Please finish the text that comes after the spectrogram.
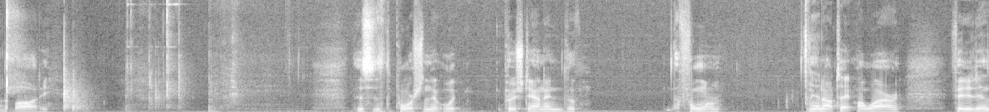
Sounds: speech

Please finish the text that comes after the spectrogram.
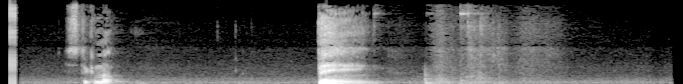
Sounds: speech

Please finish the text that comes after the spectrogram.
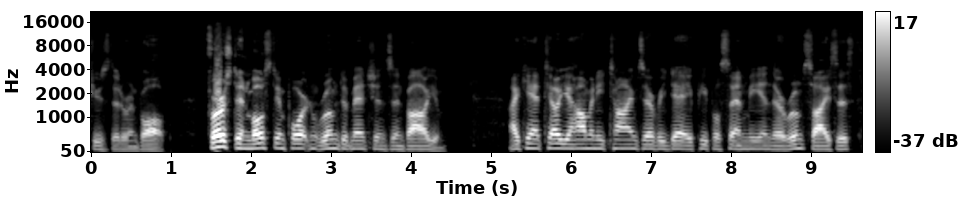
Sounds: speech

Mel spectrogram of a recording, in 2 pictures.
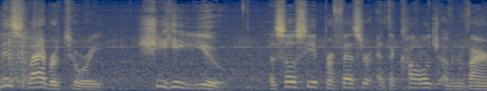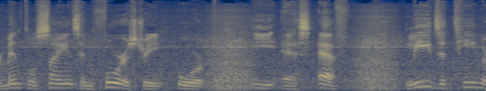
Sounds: speech

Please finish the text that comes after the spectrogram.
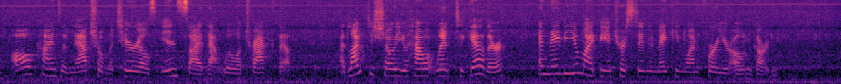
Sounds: speech

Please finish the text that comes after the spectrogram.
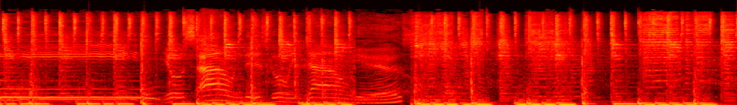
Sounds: music

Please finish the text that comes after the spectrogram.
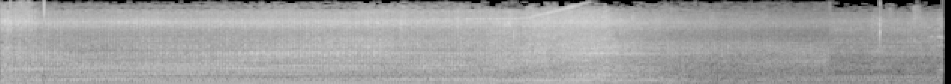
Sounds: speech

